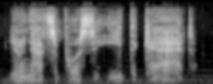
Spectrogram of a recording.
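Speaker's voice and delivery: quiet whispering. One child whispers to another in Draconic, whispering. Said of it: "one whispers to the other in Draconic".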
